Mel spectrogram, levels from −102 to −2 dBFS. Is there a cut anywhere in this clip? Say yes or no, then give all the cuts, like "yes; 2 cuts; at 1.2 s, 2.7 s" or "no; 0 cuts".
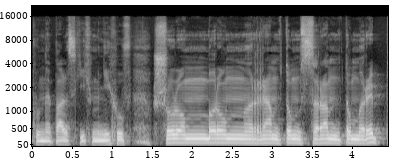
no; 0 cuts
